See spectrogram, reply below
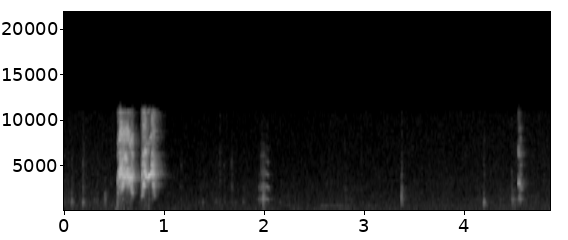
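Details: Rosy-faced lovebirds, five pet birds kept in a cage beside a window, give a pair of loud, harsh, buzzy chirps in quick succession, then a few faint short calls and a final sharp squeak.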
